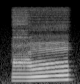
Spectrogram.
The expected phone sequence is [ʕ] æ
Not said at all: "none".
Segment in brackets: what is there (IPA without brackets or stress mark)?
ʕ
